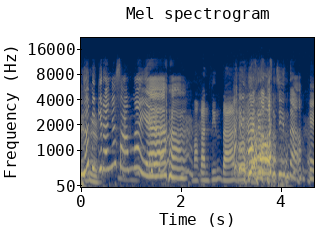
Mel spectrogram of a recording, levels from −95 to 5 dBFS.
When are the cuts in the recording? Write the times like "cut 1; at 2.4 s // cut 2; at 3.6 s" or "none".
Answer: none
